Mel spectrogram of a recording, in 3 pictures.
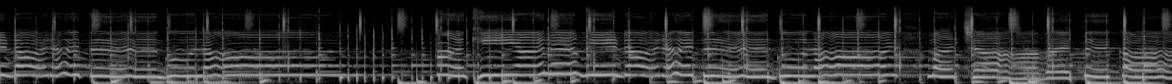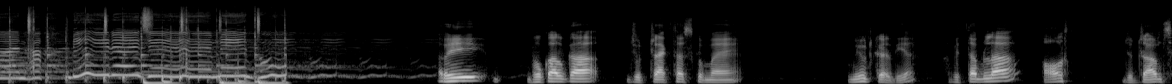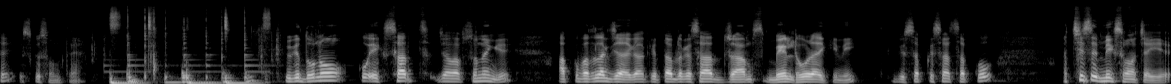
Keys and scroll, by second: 14.5 space, 24.4 space, 26.0 space.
